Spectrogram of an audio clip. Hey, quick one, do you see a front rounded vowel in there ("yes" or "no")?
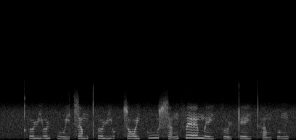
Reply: no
